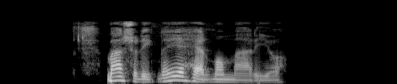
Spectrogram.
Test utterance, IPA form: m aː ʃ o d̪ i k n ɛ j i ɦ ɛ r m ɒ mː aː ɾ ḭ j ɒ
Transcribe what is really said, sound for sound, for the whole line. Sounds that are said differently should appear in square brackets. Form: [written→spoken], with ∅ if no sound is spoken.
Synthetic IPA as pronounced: m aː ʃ o d̪ i k n ɛ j [i→ɛ] ɦ ɛ r m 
